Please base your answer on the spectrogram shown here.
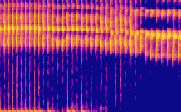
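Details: Lovebird of fighter type giving a long chattering ngekek, used to provoke other lovebirds: rapid harsh high notes repeated about three times a second, steady and even, shifting slightly lower near the end, indoors.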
